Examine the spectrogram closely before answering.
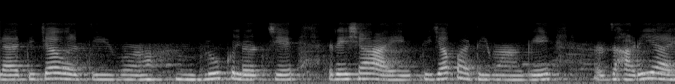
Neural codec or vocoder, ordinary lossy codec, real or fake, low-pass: none; none; real; 7.2 kHz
